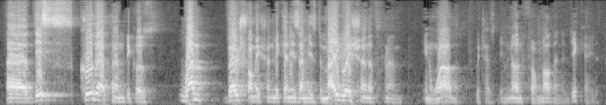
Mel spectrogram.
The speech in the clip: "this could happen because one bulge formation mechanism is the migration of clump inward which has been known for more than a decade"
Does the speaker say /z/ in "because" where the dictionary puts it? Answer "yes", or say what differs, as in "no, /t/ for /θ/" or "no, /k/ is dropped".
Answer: yes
